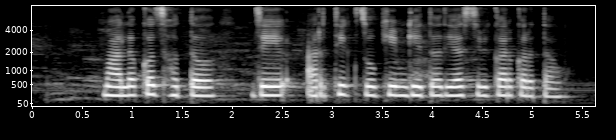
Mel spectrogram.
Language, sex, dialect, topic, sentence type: Marathi, female, Southern Konkan, banking, statement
